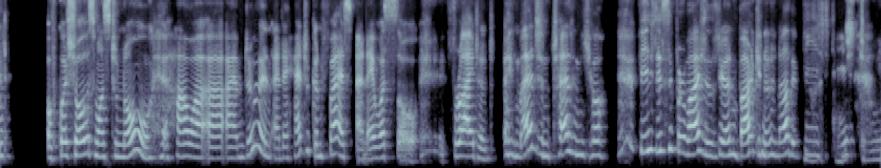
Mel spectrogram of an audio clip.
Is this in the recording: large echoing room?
no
